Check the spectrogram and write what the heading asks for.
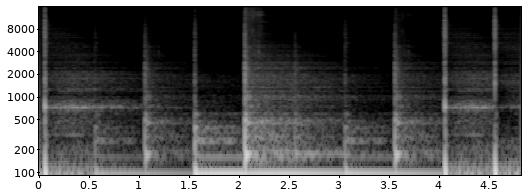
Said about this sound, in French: Entendez le rythme de la percussion qui joue en arrière-plan.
